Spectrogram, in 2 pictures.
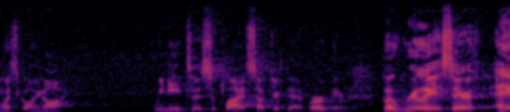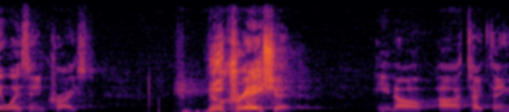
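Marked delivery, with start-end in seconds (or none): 4.7-8.0 "new creation." burst out much higher and louder; emphatic exclamation. Shown as a demonstration. Teacher showing the class the emphatic Greek, exclaiming "new creation.". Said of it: "It's this really emphatic".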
